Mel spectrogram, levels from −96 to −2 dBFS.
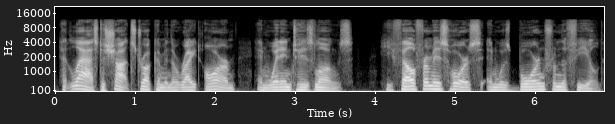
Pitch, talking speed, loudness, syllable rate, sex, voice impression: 125 Hz, 235 wpm, -19 LUFS, 4.8 syllables/s, male, masculine, middle-aged, tensed, powerful, clear, fluent, slightly intellectual, slightly mature, slightly friendly, wild, lively, slightly sharp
